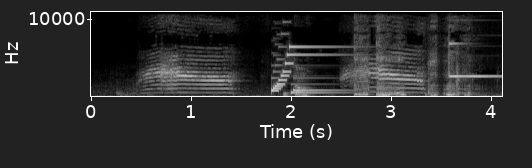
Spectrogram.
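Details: Cat in a short funny clip about cat fight sounds; a long clear meow, then a sharp rising squeal and a harsher, noisy wail, with a steady electronic-like tone near the end.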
